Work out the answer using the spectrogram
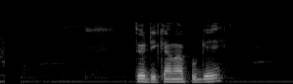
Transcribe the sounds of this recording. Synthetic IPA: t̪oɖikamapuɡe

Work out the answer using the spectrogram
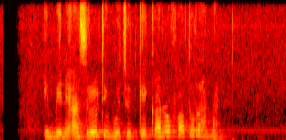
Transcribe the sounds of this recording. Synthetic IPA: ʔimpineʔasɾʊld̪̥i̤wud̥ʒ̥ṳt̪̚kekaɾofat̪uɾahma̰n

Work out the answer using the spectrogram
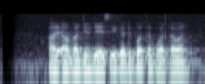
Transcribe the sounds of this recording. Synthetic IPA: a̰ɾḭʔabad͡ʒuŋd͡ʒaisikərdipɔ̰t̪ɔkuwart̪awan

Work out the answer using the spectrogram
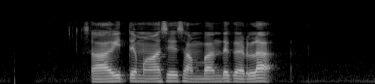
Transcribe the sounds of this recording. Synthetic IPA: saːɣɪt̪ːɐmaːseːsɐmbɐnd̪ɐkɐɾlaː

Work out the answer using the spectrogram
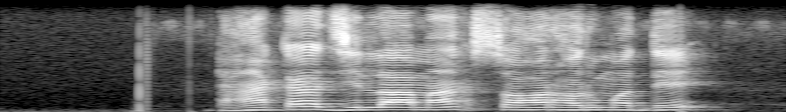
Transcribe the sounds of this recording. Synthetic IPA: ɖʱãkad͡zilːamasʌɦʌrɦʌɾumʌd̪ʱje

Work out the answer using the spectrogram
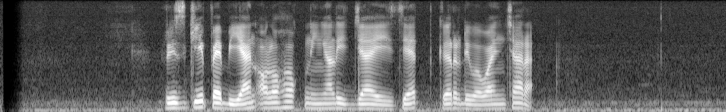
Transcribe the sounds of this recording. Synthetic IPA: ris̬kipɛbianʔɔlɔɦɔk̚niŋalid͡ʒajzɛt̪̚kɨrdiwawaɲt͡ʃaɾa̰

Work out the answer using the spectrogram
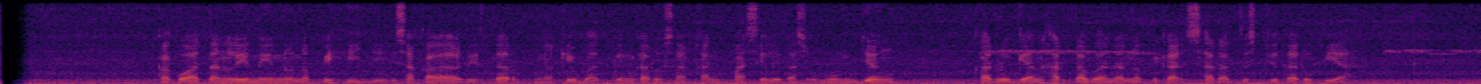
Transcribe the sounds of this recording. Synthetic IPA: kəkuat̪anlininunəpihid͡ʒisakalalrist̪ərŋakibat̪̚kənkəɾusakanfasilit̪asṵmʊmd͡ʒɨŋ | kəduɡianɦart̪abananəpikasəɾat̪ʊsd͡ʒut̪aɾupiah

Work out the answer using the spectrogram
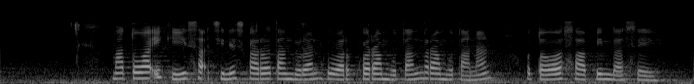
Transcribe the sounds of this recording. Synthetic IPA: mat̪owaʔikisa̰ʔd̥ʒ̥i̤nɪskaɾot̪and̪uɾankəluwarɡ̥ɔ̤ɾambut̪anɾambut̪anan | ut̪ɔwɔsapind̪ase

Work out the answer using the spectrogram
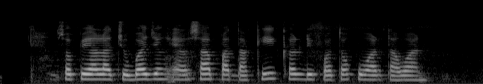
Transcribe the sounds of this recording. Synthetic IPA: sɔpialat͡ʃubad͡ʒɨŋɛlsapat̪akikɨrdifɔt̪ɔkuwart̪awan

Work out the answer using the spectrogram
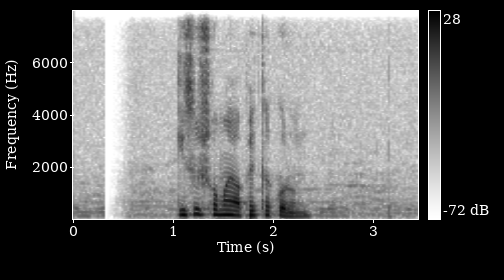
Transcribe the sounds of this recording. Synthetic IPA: kit͡ɕʰuʃɔmɔeɔpekʰːakoɾun

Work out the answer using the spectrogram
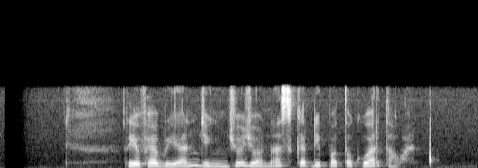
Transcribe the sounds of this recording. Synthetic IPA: riofɛbɾiand͡ʒɨŋd͡ʒod͡ʒɔnaskɨrdipɔt̪ɔkwart̪awan

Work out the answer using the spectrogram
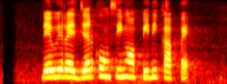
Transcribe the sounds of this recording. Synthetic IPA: dɛwiɾɛd͡ʒərkuŋsiŋɔpidikapɛʔ

